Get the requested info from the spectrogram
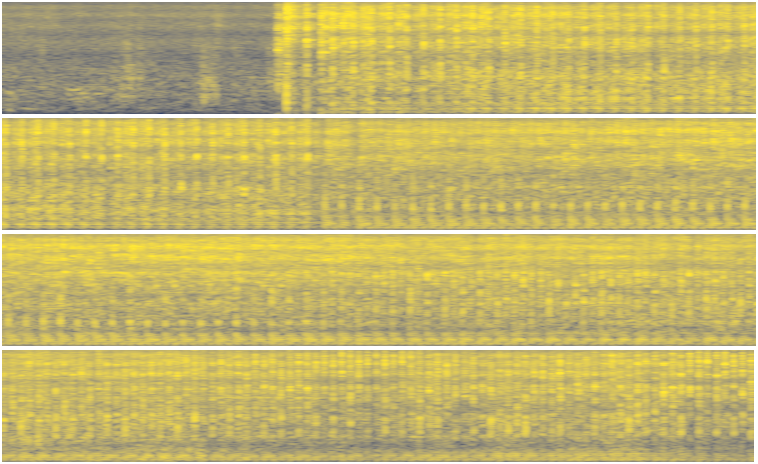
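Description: The engine of a Wallis autogyro starting abruptly about a second and a half in, then running steadily with its propeller turning, the note changing a little around five seconds in.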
